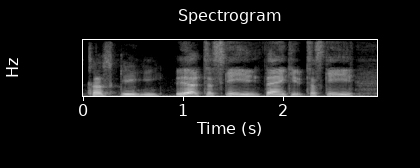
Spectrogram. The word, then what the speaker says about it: Tuskegee: nod to the Tuskegee Tuskiggee experiments. How do I pronounce that correctly? Say it the way a Southerner would for me, Troy. How is it? Tuskegee. Tus. It's just Tuskegee.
